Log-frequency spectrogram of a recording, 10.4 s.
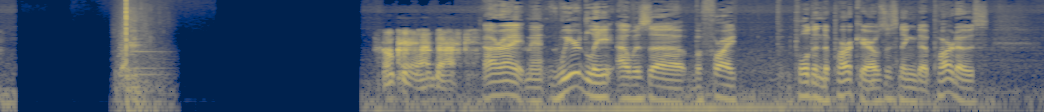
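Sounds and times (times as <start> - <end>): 
golf club swing whoosh: 1.2 - 1.7
speech: 3.8 - 10.1.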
